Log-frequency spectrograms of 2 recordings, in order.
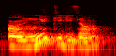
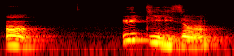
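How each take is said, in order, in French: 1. Le n est reporté sur utilisant. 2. Le n n'est pas reporté sur utilisant.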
